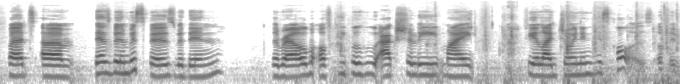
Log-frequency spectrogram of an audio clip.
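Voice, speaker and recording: Background noise and clicks sit on the mic. A measured leader of a fantasy realm's discussion played by a woman speaks at a middling female pitch. She chooses words haltingly and probes with questions in live roleplay. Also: natural voice. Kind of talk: live improvised online roleplay. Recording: clearly noisy mic with clicks.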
